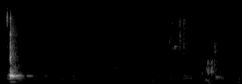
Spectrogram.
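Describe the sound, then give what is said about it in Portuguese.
A wet slurp as someone takes a quick sip of filtered tap water, followed after a pause by a couple of soft mouth and swallowing noises. No talking. “Oferecimento água da bica, água da bica, água mais confiável, filtrada que eu conheço.”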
